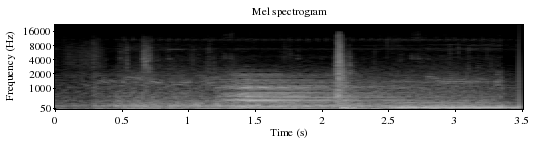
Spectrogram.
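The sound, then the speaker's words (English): A police car rolls up on a long, straight desert road and comes to a stop, its engine rumbling, with a sharp click midway and then a steady low idling hum. “The police car stops just behind her, and the uniformed officer steps out.”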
